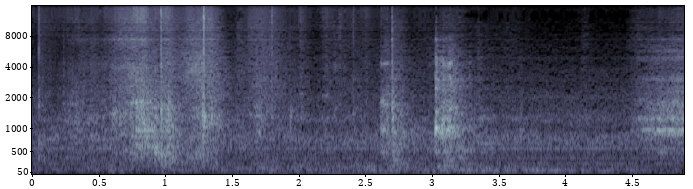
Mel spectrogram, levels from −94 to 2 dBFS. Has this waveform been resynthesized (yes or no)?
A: yes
